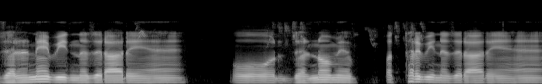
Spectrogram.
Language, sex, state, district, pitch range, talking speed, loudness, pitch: Hindi, male, Rajasthan, Bikaner, 95-105 Hz, 165 wpm, -20 LUFS, 100 Hz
